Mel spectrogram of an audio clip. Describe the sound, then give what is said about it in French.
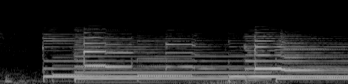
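Reverb-soaked music: layered, sustained tonal notes enter after a brief quiet start and ring on with a wide, shimmering wash of effect, fairly loud and steady, with new pitches stepping in over the top. “Par contre, la reverb est pas extraordinaire.”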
